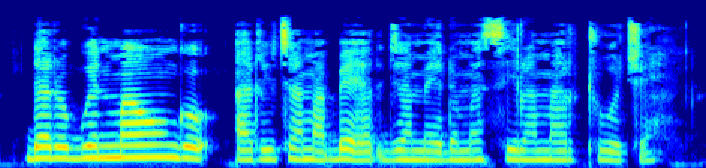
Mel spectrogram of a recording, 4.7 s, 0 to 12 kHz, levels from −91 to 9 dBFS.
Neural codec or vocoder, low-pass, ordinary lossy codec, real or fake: codec, 24 kHz, 3.1 kbps, DualCodec; 10.8 kHz; MP3, 32 kbps; fake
